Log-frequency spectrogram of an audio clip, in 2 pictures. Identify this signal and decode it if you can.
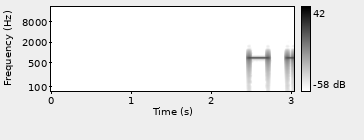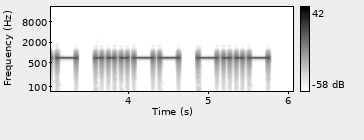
Morse code, heard as a keyed tone, about 15 wpm, 700 Hz. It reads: TA3X
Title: DXCC-100 Call Signs - 4 Characters - Repeated 3x - 15wpm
